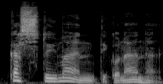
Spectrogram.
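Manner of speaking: normal talking voice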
